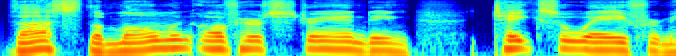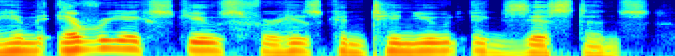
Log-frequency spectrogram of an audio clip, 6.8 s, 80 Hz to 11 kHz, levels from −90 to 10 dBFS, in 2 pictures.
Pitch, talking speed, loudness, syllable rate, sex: 130 Hz, 140 wpm, -17 LUFS, 4.8 syllables/s, male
